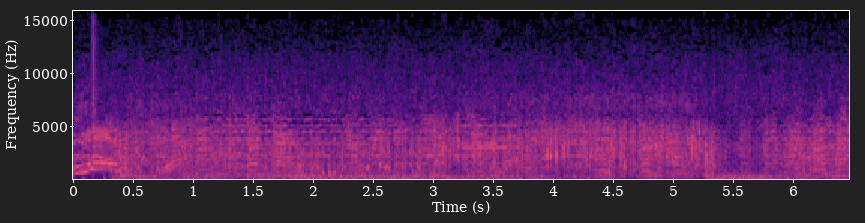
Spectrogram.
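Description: Cartoon soundtrack: background music mixed with a continuous rumbling, crashing noise effect, with a short sliding whistle-like tone at the very start.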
